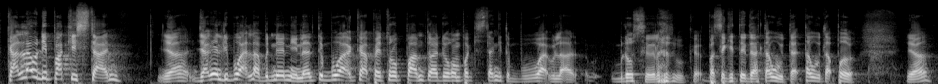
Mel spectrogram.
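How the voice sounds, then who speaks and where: Animated high-voiced Malaysian male teacher. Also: a little fast. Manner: animated, jumps between loud stresses and low asides; chatty, asks the listeners questions. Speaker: religious teacher. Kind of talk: Quran commentary lesson.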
